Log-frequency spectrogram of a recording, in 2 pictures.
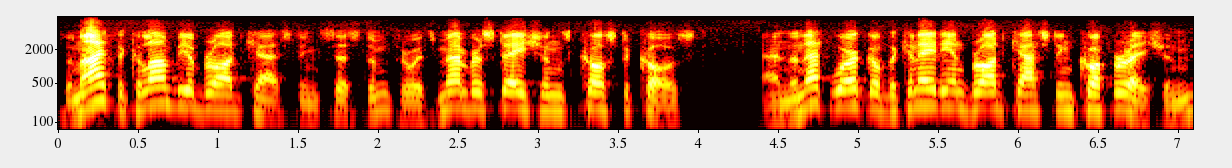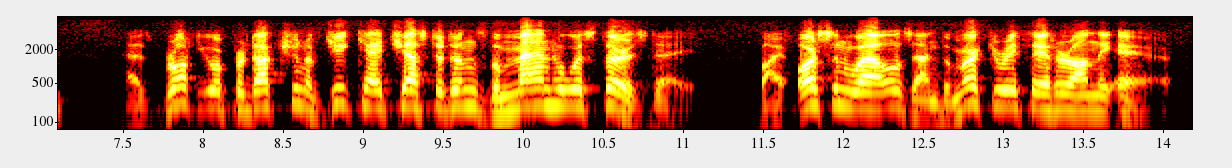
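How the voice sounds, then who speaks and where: A man's voice: on the high side, very animated, a little fast, no echo. An American man announcing formally and with careful enunciation as a network announcer on an old 1930s radio recording. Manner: formal, crisply enunciated proclamation. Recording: dull, dry vintage 1930s radio recording.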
